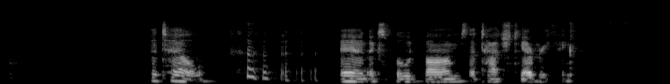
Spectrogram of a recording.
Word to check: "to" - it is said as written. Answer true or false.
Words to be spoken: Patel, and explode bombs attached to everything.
true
